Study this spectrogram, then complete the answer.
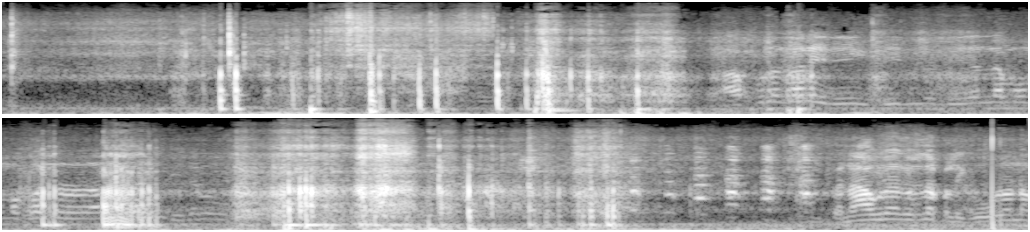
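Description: Hands and feet scrape and knock against rough rock while climbing.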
